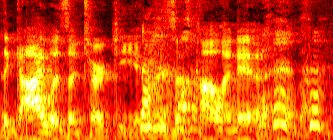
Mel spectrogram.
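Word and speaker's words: Türkiye: know that oh yeah turkey did change the pronunciation of their name turkey a now for the West it's called turkey a yeah because they didn't want to be a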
